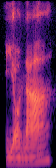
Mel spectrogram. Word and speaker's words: Yona: that um pronunciation in Jonas would in Hebrew be Yona yeah yon with that um with the the emphasis being on that second symbol but in Greek it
